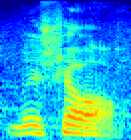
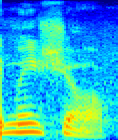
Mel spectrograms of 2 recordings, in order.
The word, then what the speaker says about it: Michaud: Michaud. We say Michaud. We don't pronounce the D, but it's French, so, you know, they're a little different.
